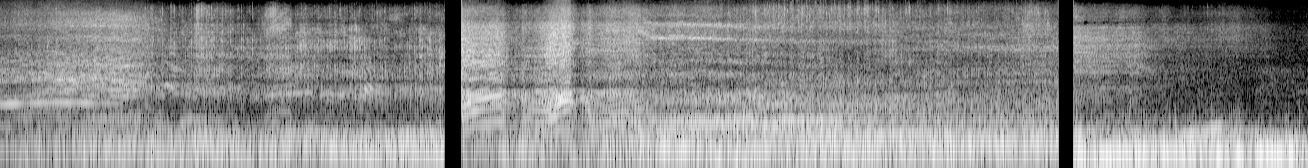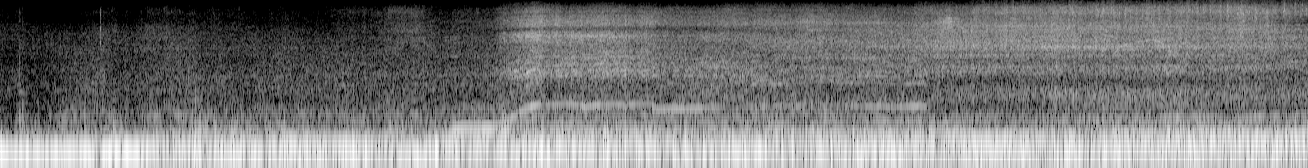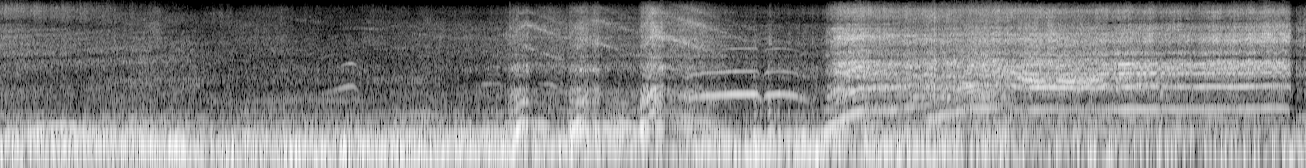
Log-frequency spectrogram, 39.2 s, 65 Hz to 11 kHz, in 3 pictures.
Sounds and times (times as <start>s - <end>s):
Outside, rural or natural: 0.0s - 39.2s
Race car, auto racing: 0.0s - 39.2s.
